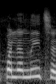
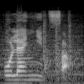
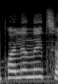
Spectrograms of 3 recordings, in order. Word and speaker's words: паляниця: символом гостинності скільки словом паролем його не могли вимовити ні окупанти які пройшли в Україну ні російські пропагандист слово клубника по-українськи звучит Поляниця если ответил неверно или неправильно произёс тобто с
